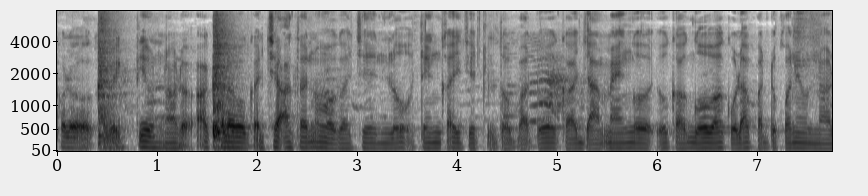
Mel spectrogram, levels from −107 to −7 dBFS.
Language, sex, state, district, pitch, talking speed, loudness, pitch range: Telugu, male, Andhra Pradesh, Sri Satya Sai, 105 Hz, 170 wpm, -23 LUFS, 100-110 Hz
